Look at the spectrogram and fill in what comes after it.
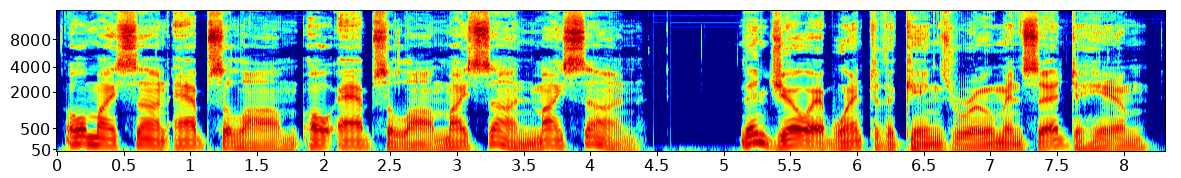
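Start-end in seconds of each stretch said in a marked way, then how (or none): none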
